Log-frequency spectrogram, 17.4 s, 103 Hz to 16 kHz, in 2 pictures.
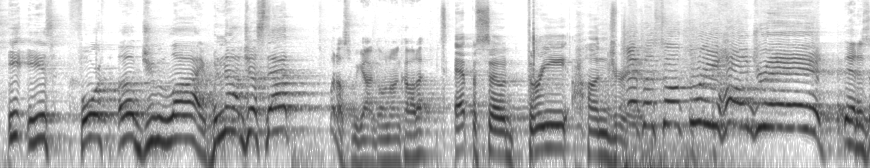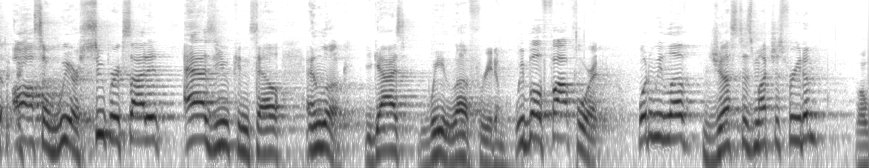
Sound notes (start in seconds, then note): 6.2 canon blast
